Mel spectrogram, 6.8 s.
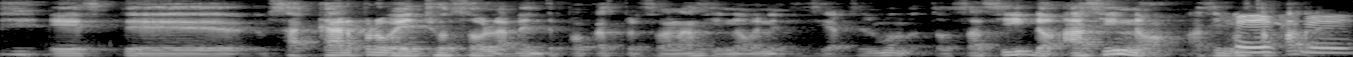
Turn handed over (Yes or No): Yes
